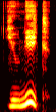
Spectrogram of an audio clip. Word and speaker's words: unique: Unique. We see a U, but we hear a consonant sound, U.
